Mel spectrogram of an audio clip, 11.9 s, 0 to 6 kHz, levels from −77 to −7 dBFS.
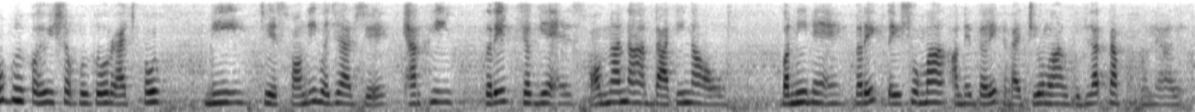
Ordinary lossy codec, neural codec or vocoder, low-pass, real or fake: MP3, 32 kbps; codec, 16 kHz in and 24 kHz out, 0.8 kbps, FocalCodec, streaming, 65536 codes; 5.4 kHz; fake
